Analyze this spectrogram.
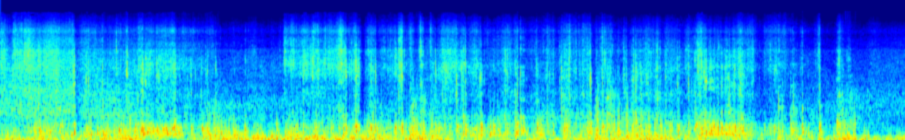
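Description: Wind buffeting the microphone in a steady low rumble, with a run of clicks and knocks from about three seconds in as a plastic cooler lid is handled.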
